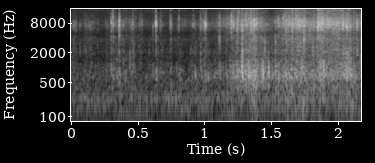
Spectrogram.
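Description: Clear plastic packaging crinkling as a new rubber hot water bottle is handled inside it, growing louder in the second half.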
